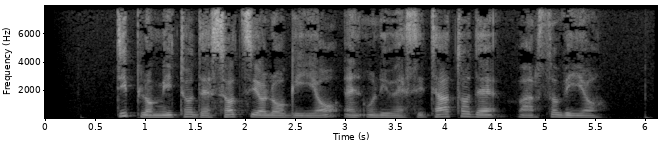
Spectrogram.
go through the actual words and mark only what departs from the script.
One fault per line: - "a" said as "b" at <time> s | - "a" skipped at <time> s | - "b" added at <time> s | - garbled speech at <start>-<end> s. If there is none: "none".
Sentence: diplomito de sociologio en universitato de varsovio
none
